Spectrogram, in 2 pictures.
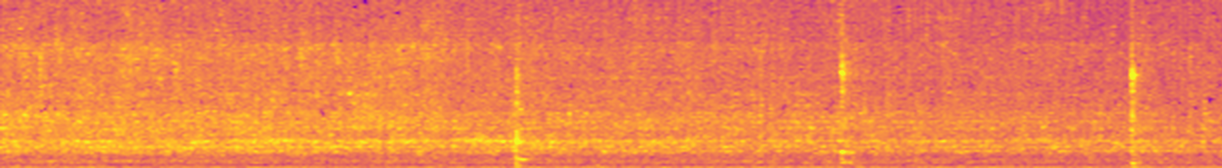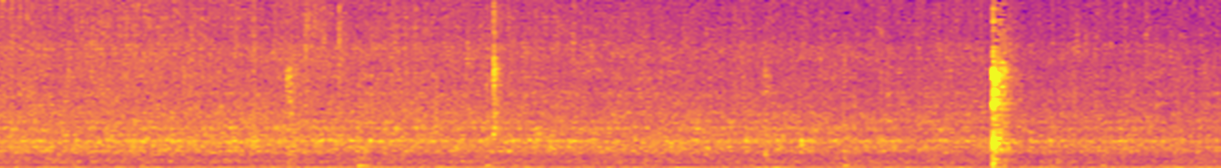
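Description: Chicken pieces frying in hot oil in a pan: a steady sizzle that slowly eases, broken by a few sharp clicks, the loudest about a second and a half before the end.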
